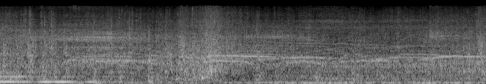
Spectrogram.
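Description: Loud, continuous metallic groaning and crashing of a cargo ship slowly tilting further onto its side, with drawn-out wailing tones over a heavy rumbling roar and a sharper crash-like burst partway through; no voices.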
